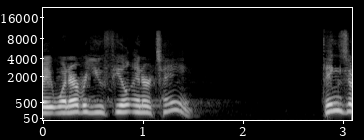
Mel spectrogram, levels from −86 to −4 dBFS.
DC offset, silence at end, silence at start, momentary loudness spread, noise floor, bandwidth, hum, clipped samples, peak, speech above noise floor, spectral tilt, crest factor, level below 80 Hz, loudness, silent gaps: under 0.1%; 0 s; 0 s; 13 LU; -81 dBFS; 11 kHz; none; under 0.1%; -10 dBFS; 55 dB; -6 dB/octave; 20 dB; -88 dBFS; -28 LUFS; none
